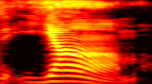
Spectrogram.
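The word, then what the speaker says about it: יוֹם: The first is Qes, Kates is how that's pronounced. The second is yom, Y-O-M.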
